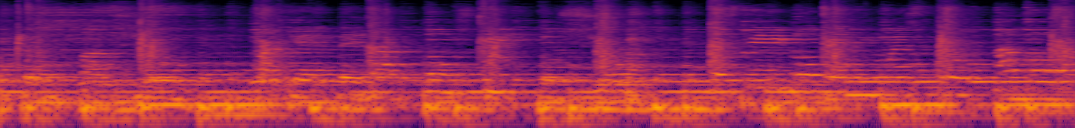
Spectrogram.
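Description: Tunantada dance music: singing voices over instruments, with a steady beat.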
